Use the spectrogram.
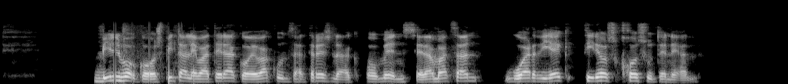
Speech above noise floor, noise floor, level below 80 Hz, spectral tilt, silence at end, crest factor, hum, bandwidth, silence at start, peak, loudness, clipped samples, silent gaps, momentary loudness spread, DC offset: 71 dB; -87 dBFS; -56 dBFS; -5 dB/octave; 0.95 s; 16 dB; none; 7.6 kHz; 0.95 s; -2 dBFS; -16 LUFS; under 0.1%; none; 8 LU; under 0.1%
